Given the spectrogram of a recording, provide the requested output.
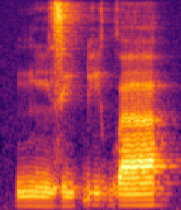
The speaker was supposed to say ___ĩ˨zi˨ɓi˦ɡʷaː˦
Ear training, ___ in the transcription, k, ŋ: ŋ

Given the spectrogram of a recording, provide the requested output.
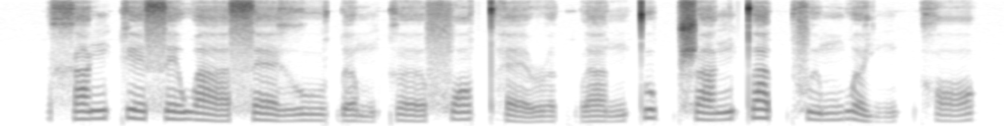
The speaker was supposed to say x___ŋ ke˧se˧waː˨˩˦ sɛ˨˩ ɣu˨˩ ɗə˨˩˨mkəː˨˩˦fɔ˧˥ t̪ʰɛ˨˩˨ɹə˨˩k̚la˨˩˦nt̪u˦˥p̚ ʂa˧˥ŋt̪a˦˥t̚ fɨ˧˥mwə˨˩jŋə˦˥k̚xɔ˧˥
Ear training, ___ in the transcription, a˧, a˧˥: a˧˥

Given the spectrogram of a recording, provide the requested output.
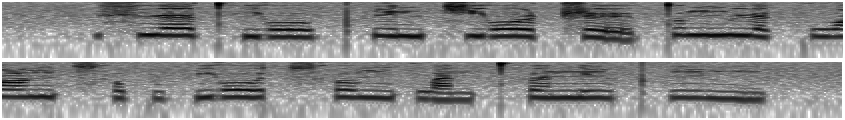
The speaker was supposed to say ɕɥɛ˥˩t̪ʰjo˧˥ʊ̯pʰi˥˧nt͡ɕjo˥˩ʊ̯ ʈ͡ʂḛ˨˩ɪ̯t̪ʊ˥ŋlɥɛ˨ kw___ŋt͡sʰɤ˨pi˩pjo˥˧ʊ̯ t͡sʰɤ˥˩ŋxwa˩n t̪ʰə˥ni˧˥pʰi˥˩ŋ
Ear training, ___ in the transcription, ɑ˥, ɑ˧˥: ɑ˥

